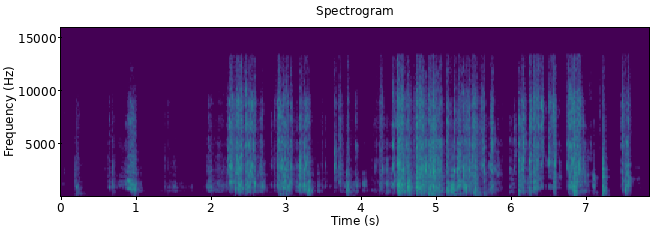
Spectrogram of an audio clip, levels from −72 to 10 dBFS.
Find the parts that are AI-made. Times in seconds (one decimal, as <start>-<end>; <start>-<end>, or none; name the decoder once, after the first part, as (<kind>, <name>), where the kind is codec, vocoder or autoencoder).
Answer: 2.1-3.0 (vocoder, BigVGAN v2); 5.2-6.4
